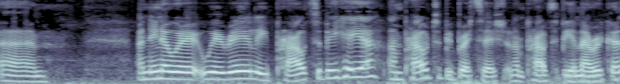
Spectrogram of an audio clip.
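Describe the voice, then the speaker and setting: A woman with a Mancunian accent talks at a moderate pace, her medium pitch carried by lively intonation. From Manchester, northern England. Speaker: vlogger, former nurse and midwife. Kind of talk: casual video diary monologue. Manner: animated.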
